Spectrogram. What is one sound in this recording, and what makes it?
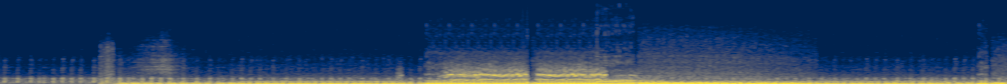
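A motorcycle engine rumbles deeply and revs.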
